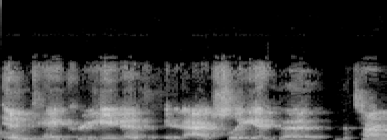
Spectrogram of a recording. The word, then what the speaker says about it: CRTV: It's MK Creative, and creative is spelled CRTV.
